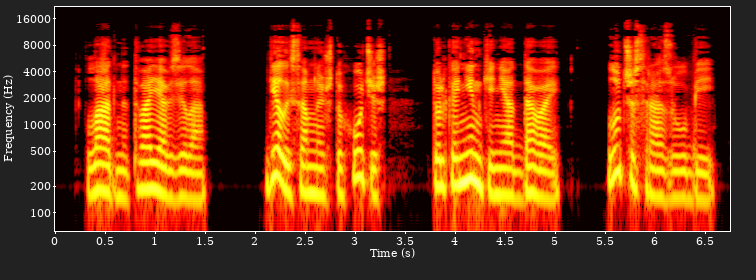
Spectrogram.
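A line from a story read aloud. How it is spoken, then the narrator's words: Breathless hunted mutter. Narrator (Russian): тяжело дыша, беглянка затравленно пробормотала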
